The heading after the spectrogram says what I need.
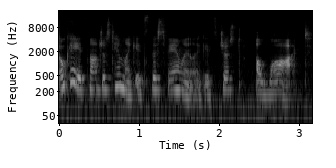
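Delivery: plain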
